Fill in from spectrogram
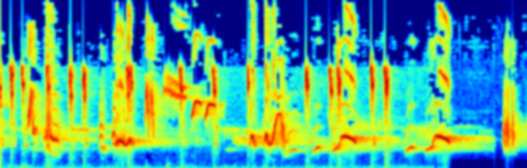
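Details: Song thrush singing a busy, varied passage of high ticks, slurred whistles and looping notes, some phrases given twice, loud and clear with almost no background noise.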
